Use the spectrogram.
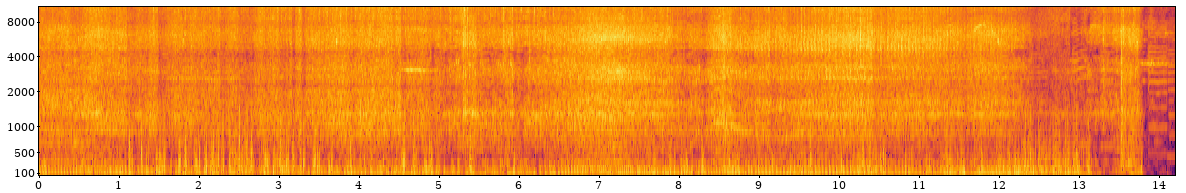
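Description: A motorcycle engine drones steadily during a ride, with a constant rumble and wind throughout, loud and close, fading out near the end.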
